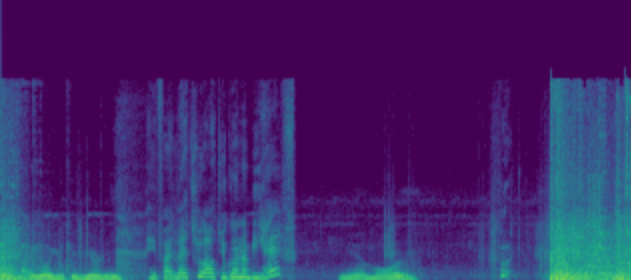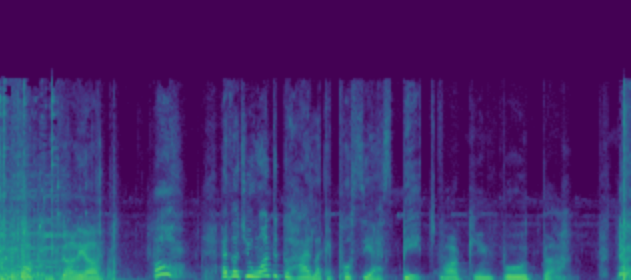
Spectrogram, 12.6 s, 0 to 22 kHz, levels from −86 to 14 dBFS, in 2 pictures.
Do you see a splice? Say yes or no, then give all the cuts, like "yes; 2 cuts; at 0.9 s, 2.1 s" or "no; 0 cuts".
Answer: yes; 1 cut; at 10.7 s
